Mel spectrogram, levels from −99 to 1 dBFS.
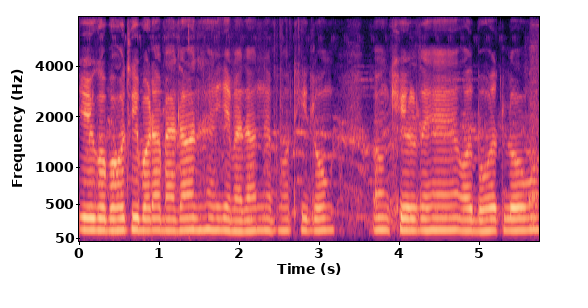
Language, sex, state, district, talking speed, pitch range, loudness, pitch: Hindi, male, Chhattisgarh, Sukma, 200 wpm, 150-160 Hz, -15 LUFS, 155 Hz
